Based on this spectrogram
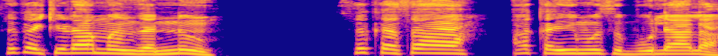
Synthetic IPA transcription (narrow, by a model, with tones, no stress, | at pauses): sʊ˦ka˨kʲɪ˦ɽaː˦mɐ˨nzɐ˨nːɪ˦ŋ | sʊ˦ka˨saː˦ | ʔa˦ka˨ji˦mʊ˦s̬u˨buː˦laː˦laː˨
